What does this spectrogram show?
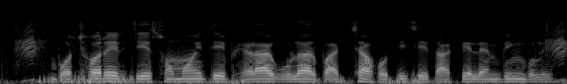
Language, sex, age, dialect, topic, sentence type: Bengali, male, 18-24, Western, agriculture, statement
